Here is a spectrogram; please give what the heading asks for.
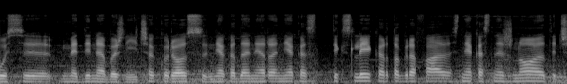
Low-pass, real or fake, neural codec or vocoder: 10.8 kHz; real; none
